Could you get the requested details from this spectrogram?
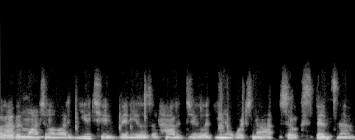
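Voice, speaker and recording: Speaking at a very fast pace, a woman talks with an American accent. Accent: Southern US accent, strength disputed. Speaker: adult coloring book and art supply reviewer. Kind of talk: casual craft-along chat. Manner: chatty, informal.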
